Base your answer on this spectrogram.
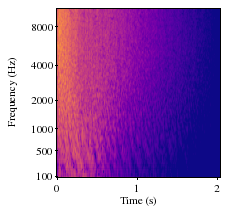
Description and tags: Generated with SFXR. 8 bit sounds for your sound/game designing pleasure!
8, SFX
